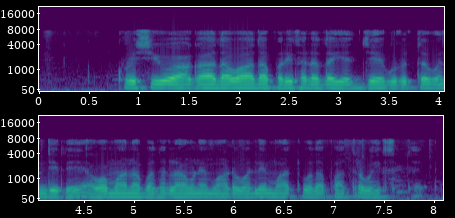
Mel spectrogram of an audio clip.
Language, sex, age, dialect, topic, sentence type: Kannada, male, 18-24, Central, agriculture, statement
